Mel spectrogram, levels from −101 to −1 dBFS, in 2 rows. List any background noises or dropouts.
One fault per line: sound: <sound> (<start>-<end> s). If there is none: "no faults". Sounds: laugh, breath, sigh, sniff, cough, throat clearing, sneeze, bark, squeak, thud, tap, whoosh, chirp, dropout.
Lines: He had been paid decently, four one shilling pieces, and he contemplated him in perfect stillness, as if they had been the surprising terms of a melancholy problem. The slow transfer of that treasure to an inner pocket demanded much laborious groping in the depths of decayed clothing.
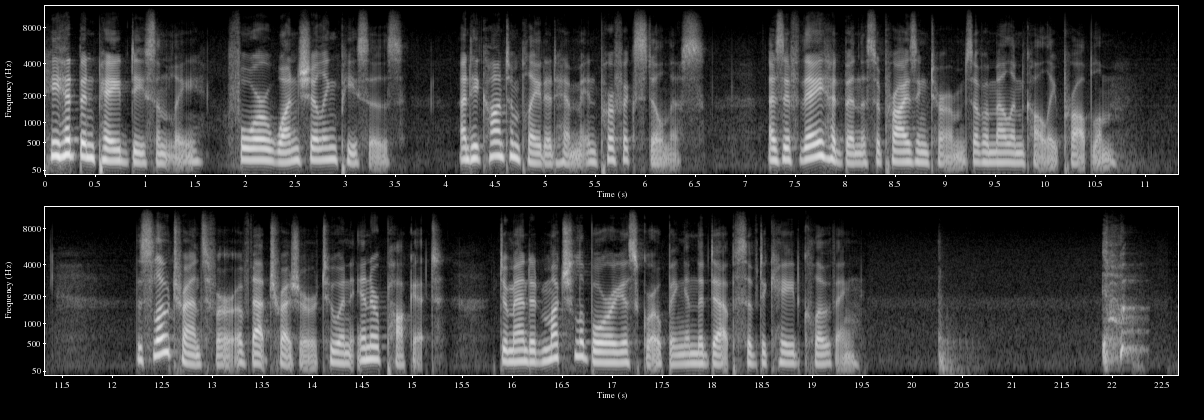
sound: thud (20.3-20.8 s)
sound: cough (21.9-22.4 s)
